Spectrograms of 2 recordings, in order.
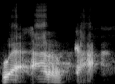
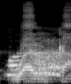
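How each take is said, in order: First: A glottal break separates wa from arka. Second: Wa runs straight into the next word. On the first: The speaker calls it wrong. "jangan dibaca wa arka" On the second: The speaker calls it right. "membacanya warka"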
